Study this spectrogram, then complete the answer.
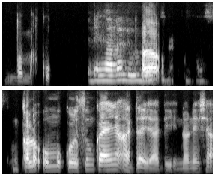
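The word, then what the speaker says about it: Umm Kulthum: Ummu Kulsum. Ya, dhammah Bu. Ummu Kulthum dhammahku. Kedengaran dulu. Kalau Ummu Kulthum kayaknya ada ya di Indonesia, ada orang namanya Ummu Kulthum ya.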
